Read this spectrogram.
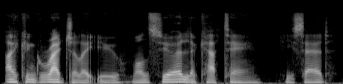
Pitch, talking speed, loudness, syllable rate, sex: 100 Hz, 140 wpm, -24 LUFS, 5.1 syllables/s, male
